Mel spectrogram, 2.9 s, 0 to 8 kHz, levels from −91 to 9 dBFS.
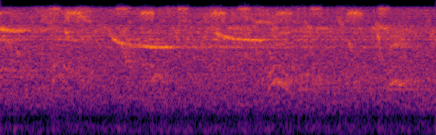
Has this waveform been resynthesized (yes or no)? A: yes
